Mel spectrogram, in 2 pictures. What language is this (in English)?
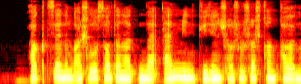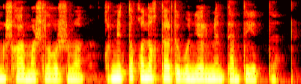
Kazakh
